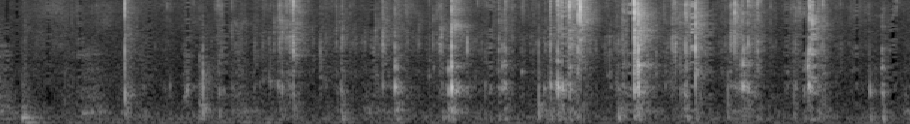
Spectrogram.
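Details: Phone recording of male Old English Sheepdog Woody eating a whole quail as his first treat; rapid, irregular crunching bites, about two or three per second, crackle through a small indoor room.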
